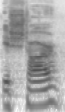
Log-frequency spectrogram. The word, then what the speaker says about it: Ishtar: The goddess Ishtar pronounced the same as Easter.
